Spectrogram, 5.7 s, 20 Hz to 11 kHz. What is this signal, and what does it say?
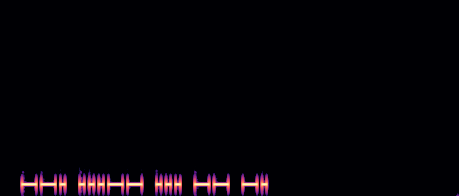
Morse code, heard as a keyed tone, about 21 wpm, 700 Hz. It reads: G3SMN
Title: DXCC-100 Call Signs - 5 Characters - Repeated 3x - 20wpm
